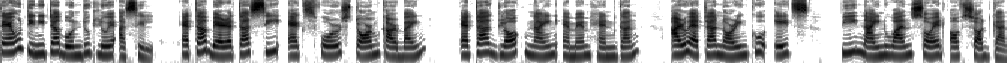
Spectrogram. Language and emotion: Assamese, neutral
